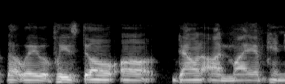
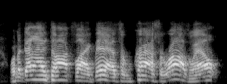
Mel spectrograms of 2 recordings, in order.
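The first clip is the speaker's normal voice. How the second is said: put-on high, loud old-time newsreel announcer; 1940s newsreel voice; 9 semitones higher, 5 dB louder than usual. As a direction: parody a forties news briefing, pitched way up. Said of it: "nineteen forty-seven talked like this".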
